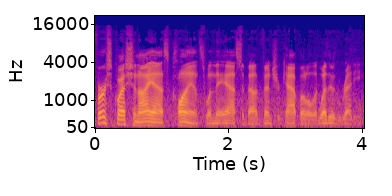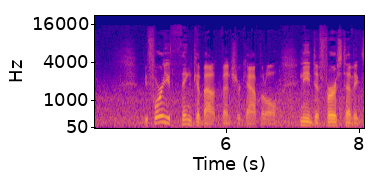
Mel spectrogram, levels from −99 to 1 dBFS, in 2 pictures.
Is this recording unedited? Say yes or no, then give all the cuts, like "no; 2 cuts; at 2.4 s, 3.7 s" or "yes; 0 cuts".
no; 5 cuts; at 2.2 s, 3.3 s, 3.6 s, 5.2 s, 7.1 s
